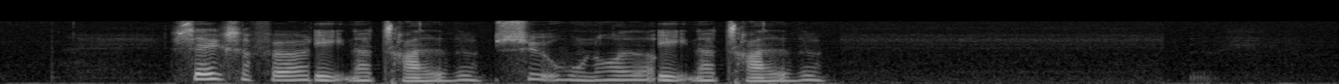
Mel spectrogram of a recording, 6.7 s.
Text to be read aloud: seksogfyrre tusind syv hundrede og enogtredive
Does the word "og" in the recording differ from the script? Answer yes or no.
yes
